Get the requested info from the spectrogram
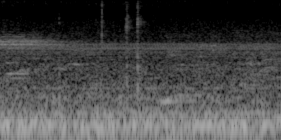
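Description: A few faint computer mouse clicks, made while confirming a Windows User Account Control prompt to launch Odin, over a low steady hum.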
